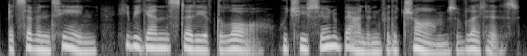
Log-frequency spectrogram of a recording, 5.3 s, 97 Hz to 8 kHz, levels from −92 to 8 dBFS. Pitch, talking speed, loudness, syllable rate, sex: 170 Hz, 205 wpm, -18 LUFS, 5.3 syllables/s, female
